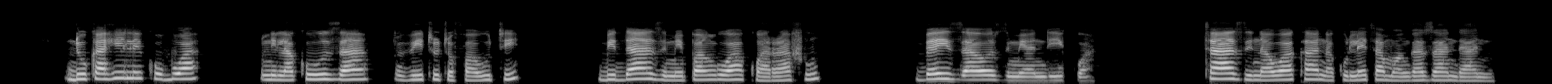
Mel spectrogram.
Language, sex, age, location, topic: Swahili, female, 25-35, Nairobi, finance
